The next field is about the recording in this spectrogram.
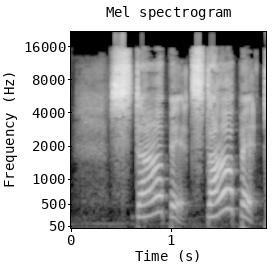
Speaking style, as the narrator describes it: Tony screamed

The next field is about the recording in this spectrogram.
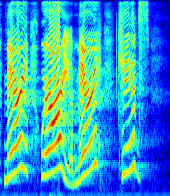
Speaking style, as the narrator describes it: George called out at the top of his voice

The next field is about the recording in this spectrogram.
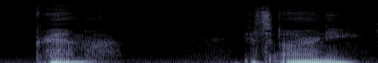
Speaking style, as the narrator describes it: I whispered in her ear

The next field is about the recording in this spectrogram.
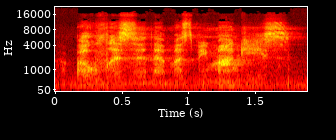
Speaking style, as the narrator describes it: Quietly, with excitement, I said

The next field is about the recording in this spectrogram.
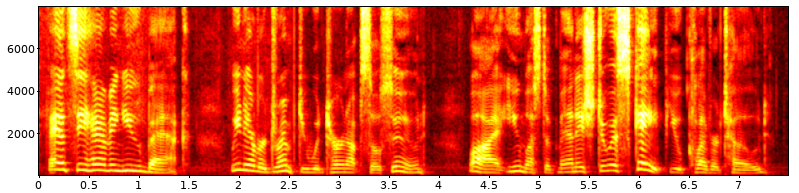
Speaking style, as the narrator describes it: Mole cried, beaming

